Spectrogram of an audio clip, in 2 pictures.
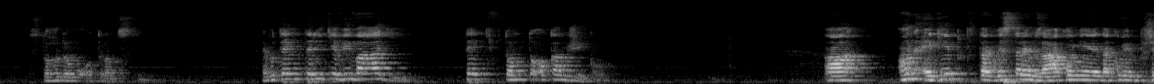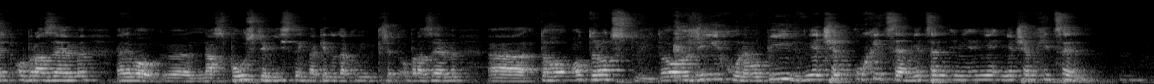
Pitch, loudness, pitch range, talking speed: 190 Hz, -25 LUFS, 155-215 Hz, 120 wpm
